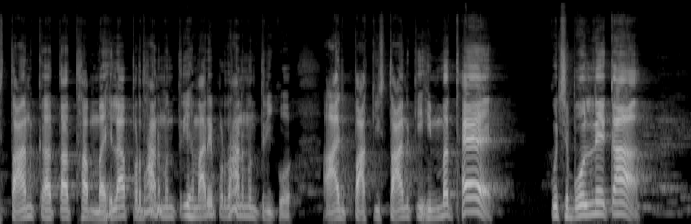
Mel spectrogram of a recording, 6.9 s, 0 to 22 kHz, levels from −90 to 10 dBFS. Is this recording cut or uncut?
uncut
